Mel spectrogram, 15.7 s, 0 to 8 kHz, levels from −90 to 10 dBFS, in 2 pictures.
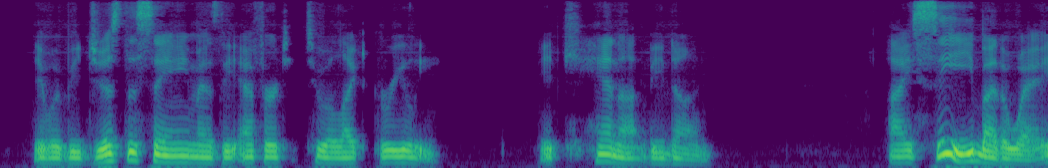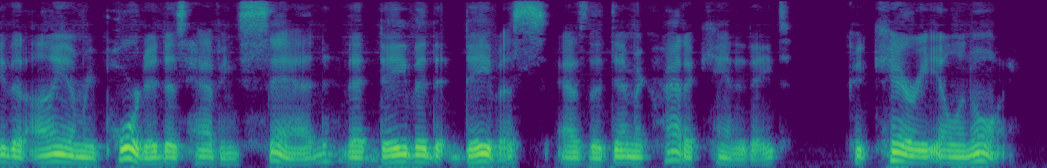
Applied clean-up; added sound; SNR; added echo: none; none; none; none.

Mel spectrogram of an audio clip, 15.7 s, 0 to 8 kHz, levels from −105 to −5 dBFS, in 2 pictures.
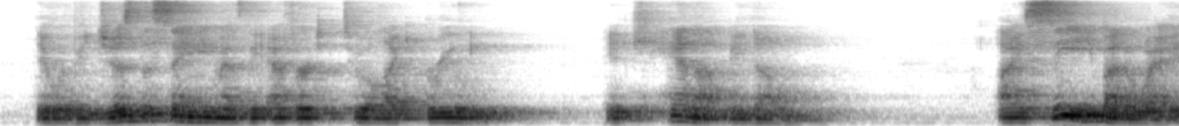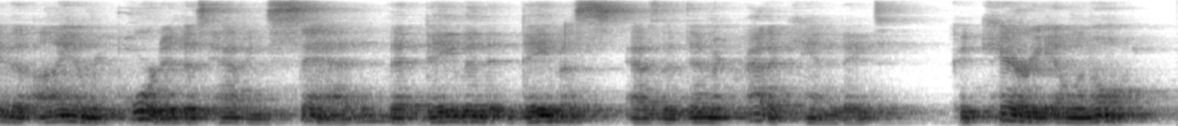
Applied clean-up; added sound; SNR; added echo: none; none; none; reverberation time 0.8 s.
